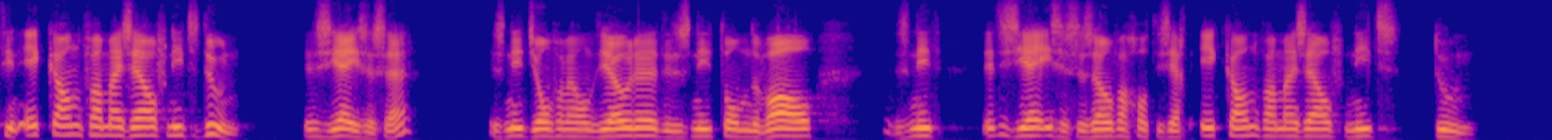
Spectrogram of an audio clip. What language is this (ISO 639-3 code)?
nld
